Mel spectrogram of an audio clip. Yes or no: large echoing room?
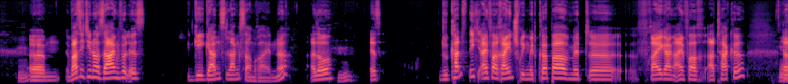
no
